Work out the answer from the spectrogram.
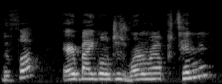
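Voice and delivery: sudden loud, fast exasperated rant; heated outburst. Real, not acted. Rapper venting to the podcast host about fakes, loud and fast. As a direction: blurt it out, fed up and loud.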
